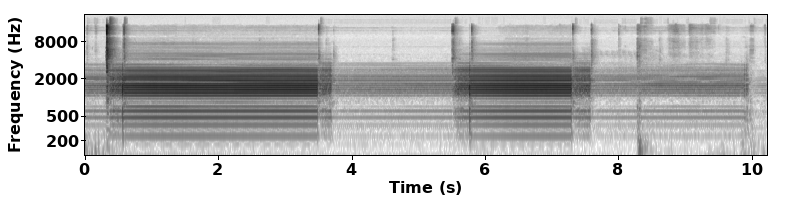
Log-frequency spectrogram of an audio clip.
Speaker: And with the um amount of interference in the workshop here, you can hardly hear the signal without the noise limiter in.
